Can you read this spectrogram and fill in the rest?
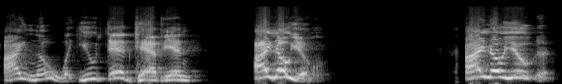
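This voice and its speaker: A man voicing a furious male politician ranting and shouting accusations on a TV show. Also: very high-pitched, very animated, slow pace, creaky, husky, pitched above the performer's own voice, exaggerated voice.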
